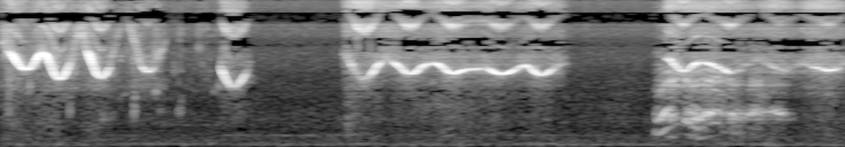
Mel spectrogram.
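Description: Water-filled bird whistle blown in warbling trills, a high wavering chirp just like a sparrow. It comes in three bursts with short breaks between, plus a brief falling chirp about one and a half seconds in.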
